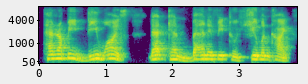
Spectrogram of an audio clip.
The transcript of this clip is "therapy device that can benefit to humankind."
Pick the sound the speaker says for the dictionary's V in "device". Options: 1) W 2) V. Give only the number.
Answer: 1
